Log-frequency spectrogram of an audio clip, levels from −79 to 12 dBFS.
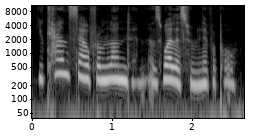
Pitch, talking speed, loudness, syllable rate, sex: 255 Hz, 225 wpm, -17 LUFS, 5.2 syllables/s, female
